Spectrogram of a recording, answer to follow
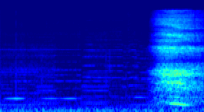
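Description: Soft background music with held notes, then about a second and a half in a loud breathy sigh from a voice actor, falling in pitch.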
